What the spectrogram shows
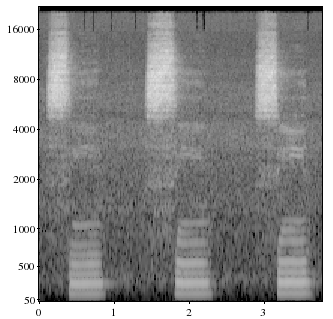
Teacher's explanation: سین کو پڑھتے وقت آپ کے جو دونوں دانت ہیں یہ بھی آپس میں مل جاتے ہیں، اور جو آپ کی زبان ہے وہ نیچے والے دانتوں کے جڑوں کے ساتھ لگتا ہے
